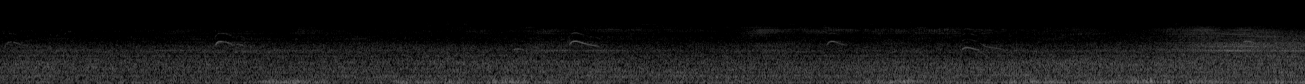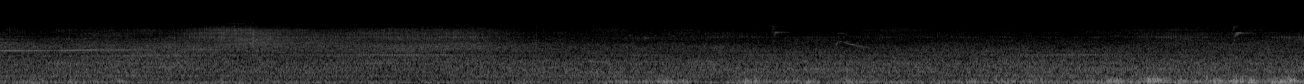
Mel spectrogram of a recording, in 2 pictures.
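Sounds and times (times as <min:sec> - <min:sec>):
hedge-cutter flail whine: 0:04.2 - 0:26.0.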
